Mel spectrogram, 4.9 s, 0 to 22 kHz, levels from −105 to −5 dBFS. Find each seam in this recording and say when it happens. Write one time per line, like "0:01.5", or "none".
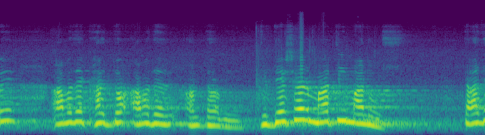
0:02.4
